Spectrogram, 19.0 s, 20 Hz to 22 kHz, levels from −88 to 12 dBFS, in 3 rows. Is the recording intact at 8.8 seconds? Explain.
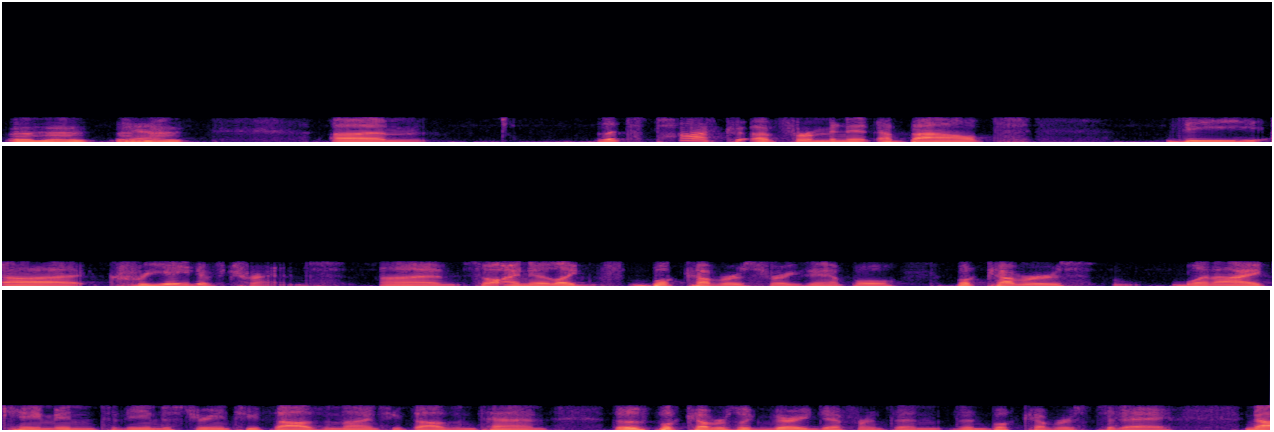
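No. From 8.82 to 8.89 s the sound briefly turns into a rough, metallic ring held instead of moving on naturally. These are lost GSM frames: when a frame fails to arrive, the decoder keeps reusing the last good frame's vocal-tract and excitation settings. The brief span fits a single 20 ms frame, so the ring is short and never fades fully to silence.

Around that moment, as everywhere in the clip, the audio has a plainly audible buzzy, gravelly roughness, and nothing above 4 kHz gets through. This is the GSM full-rate codec, which fits the 13 kbps full-rate coder. It rebuilds the sound by driving a vocal-tract model with regularly spaced pulses and keeps only every third excitation sample, which produces that grainy, band-limited texture.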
